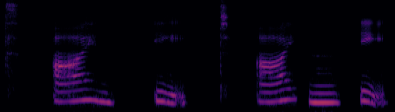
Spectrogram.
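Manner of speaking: "tiny" sound by sound, t, long i, n, ee; segmented phonics "tiny". Shown as a demonstration. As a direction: sound out "tiny" twice with gaps. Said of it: "So let's practice them".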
